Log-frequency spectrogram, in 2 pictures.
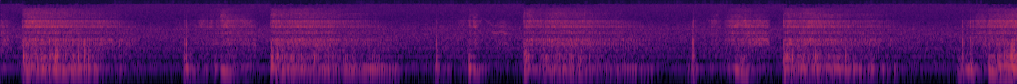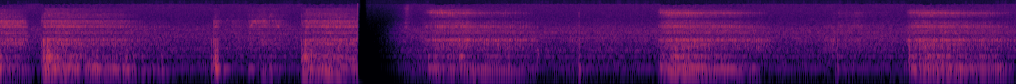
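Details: Loud snoring after a long day, from a cave-like sleeping spot: rough, rattling snores about every two seconds, with snorting, grunting breaths between them.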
